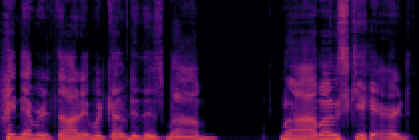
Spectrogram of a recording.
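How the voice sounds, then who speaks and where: A man's voice: sits high, slow, creaky, no room sound, lo-fi sound, pitched above the performer's own voice, full character voice. A man voicing a frightened, tearful son in an audiobook, shaky, whiny and pleading. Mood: scared. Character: frightened tearful teenage son confessing on the phone.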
